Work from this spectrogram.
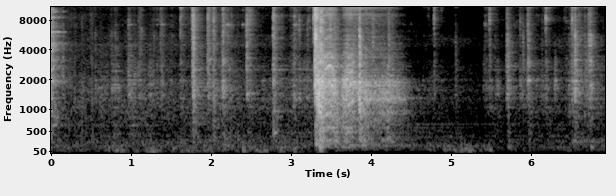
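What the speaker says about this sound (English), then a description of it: "Slowly spin the engine over." A John Deere 450E dozer engine being slowly cranked over during a fan belt replacement, a loud burst of mechanical turning noise rising suddenly midway and fading over about a second, with quieter workshop clatter before and after.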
